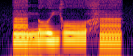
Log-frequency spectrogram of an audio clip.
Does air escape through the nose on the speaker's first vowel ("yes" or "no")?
yes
